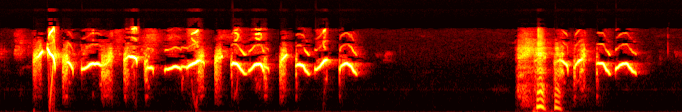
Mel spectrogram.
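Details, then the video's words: Pet bird singing a learned commercial jingle: quick run of clear whistled notes warbling around a steady pitch, a pause, then a shorter burst ending in two bouncing whistles; indoor setting, no other animals heard. "bird singing the tune to the vonage commercial"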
